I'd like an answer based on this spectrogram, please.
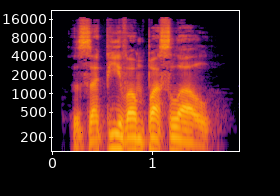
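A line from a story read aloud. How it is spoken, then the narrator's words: Growling. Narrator (Russian): прорычал кузнец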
